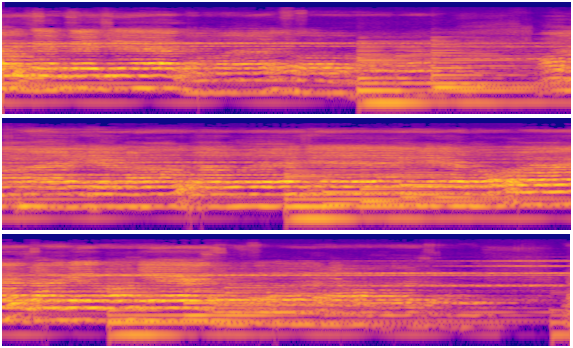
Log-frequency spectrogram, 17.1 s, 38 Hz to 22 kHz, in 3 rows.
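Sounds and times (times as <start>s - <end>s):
monks chanting: 0.0s - 17.0s
music backing: 0.0s - 17.0s
deep bass tone: 3.6s - 6.1s.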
